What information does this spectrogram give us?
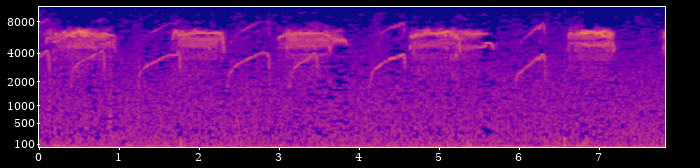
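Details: Little owl, with the male bringing food in the middle of an attack; quick upward-sweeping whistles about every half second, interleaved with high, rasping hiss bursts.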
